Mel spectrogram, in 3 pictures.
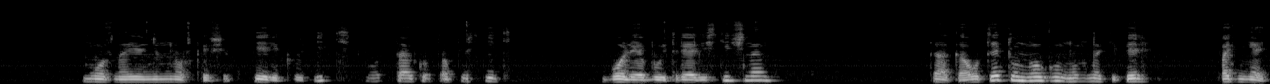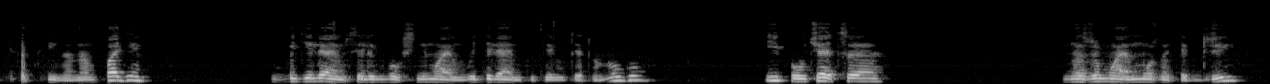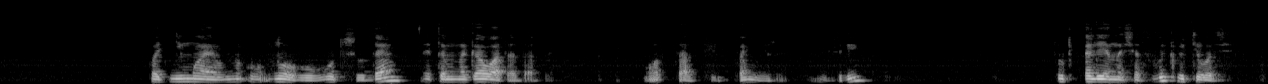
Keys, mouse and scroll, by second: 0.2 middle click, 2.6 click, 5.3-5.8 scroll up 3, 5.8 middle click, 7.5 middle click, 8.5-9.2 scroll down 2, 9.2 middle click, 11.5 shift+middle click, 12.8 KP_3, 14.4-15.2 scroll up 1, 15.9 click, 15.9-16.3 scroll up 1, 17.1-17.6 scroll up 1, 18.0 click, 24.4 g, 31.3 g, 35.4 shift+middle click, 36.6-37.0 scroll up 2, 37.4 shift+middle click.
